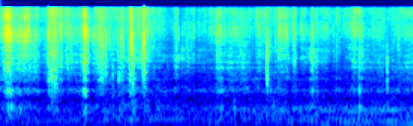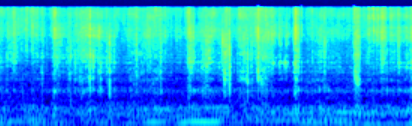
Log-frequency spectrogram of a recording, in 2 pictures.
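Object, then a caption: Lump of cement. A large, solid, fist-sized lump of dry grey cement is held over a dark basin and crumbled and rubbed apart with bare fingertips, letting powdery grains fall into the basin. Sharp, dry crackles and snaps come through at first, then settle into a steady gritty rustle and patter of falling grains over a faint low rumble.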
